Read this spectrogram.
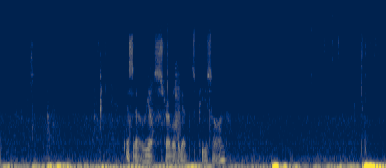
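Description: Wires rustle softly as they are handled.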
